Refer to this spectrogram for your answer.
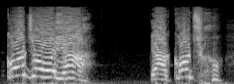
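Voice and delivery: loud, high shout of get lost; angry yell. Real, not acted. Shouting at the friend who keeps teasing, angry yell. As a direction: bark him away.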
